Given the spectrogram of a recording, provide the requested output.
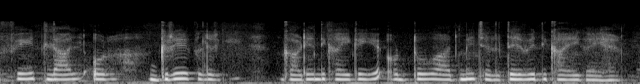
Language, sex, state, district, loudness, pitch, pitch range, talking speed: Hindi, female, Uttar Pradesh, Etah, -16 LUFS, 235 Hz, 220-245 Hz, 170 wpm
